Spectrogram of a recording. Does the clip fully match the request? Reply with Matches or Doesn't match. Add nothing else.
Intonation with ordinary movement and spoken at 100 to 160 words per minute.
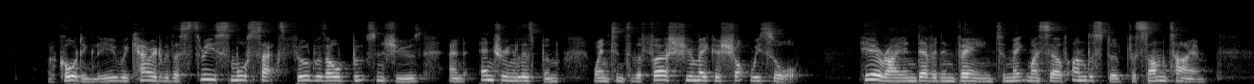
Doesn't match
